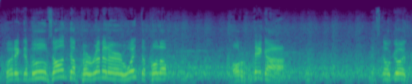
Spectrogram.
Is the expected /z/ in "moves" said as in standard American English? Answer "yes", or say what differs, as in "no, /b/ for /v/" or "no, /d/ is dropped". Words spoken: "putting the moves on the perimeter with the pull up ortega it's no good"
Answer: yes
